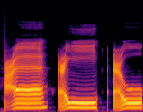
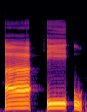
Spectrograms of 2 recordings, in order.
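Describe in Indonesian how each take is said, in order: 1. Setiap vokal diawali tekanan di tengah tenggorokan. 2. Setiap vokal diawali hentakan ringan dari bawah tenggorokan. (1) "ain di sini" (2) "Kalau hamzah turun sedikit"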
